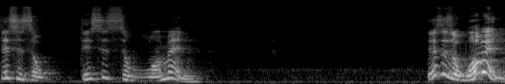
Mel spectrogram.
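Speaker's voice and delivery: stunned, shocked, caught off guard, swooping pitch. Describing the energy picked up during a reading: shocked. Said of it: "Sorry I sound so shocked".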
